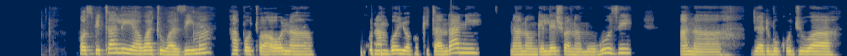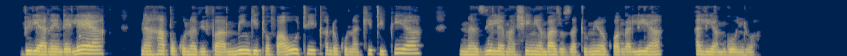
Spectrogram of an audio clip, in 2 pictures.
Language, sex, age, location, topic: Swahili, female, 36-49, Nairobi, health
